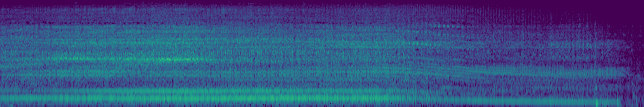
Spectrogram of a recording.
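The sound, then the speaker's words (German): A petrol model helicopter drones steadily with a buzzing engine and whirring rotor. It is flown until it runs out of petrol, then its pitch drops as it descends and is landed gently, ending with a brief thud before cutting out. No one speaks. “Wir fliegen, bis der Helikopter kein Benzin mehr hat. Dann lässt ihn der Toni Laube sanft landen.”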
